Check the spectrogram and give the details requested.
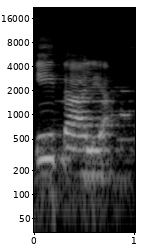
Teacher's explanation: Italia igual acentúo la I.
